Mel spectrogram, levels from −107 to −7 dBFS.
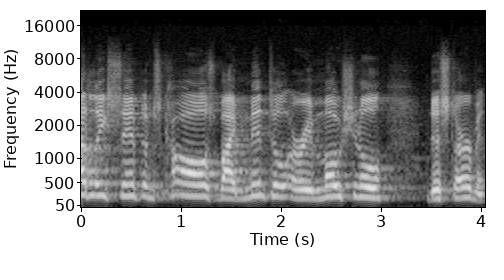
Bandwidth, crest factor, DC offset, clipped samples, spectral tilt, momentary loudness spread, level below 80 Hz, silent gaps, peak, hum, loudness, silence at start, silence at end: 9.4 kHz; 18 dB; under 0.1%; under 0.1%; -4.5 dB/octave; 5 LU; under -90 dBFS; none; -8 dBFS; none; -27 LUFS; 0 s; 0 s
